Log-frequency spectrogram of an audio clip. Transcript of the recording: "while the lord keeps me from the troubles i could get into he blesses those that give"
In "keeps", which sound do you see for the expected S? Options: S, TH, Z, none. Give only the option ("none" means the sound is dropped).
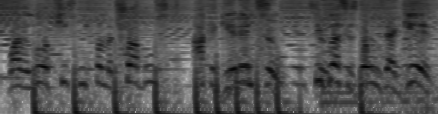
S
